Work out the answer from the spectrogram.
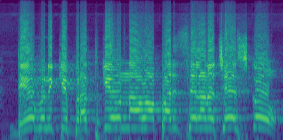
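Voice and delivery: high, sustained sermon cry; preaching at full force. Real, not acted. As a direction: declaim it to the congregation in long high-pitched phrases. (గట్టి స్వరంతో ప్రసంగం)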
